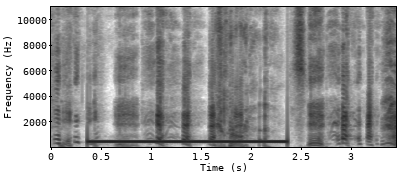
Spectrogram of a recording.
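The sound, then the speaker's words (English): A phone signals an incoming call with one sustained, loud electronic tone lasting about two seconds while people keep talking over it. “Not answering this. Dick Broadcasting's calling me.”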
